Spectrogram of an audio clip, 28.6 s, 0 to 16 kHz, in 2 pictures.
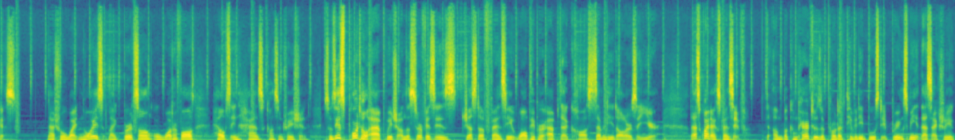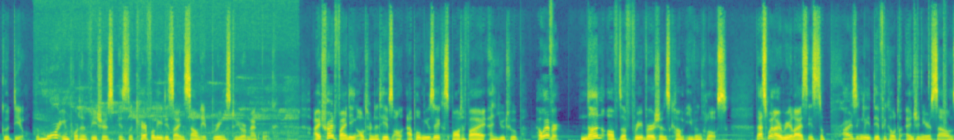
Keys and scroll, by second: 22.4 super+a.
